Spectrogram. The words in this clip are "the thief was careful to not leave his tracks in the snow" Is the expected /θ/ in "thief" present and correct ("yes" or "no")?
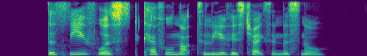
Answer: yes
